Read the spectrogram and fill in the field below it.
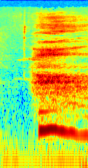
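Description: A single deep breath drawn in, a broad airy rush with a faint low voiced tone underneath, sustained for about a second with no talking.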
